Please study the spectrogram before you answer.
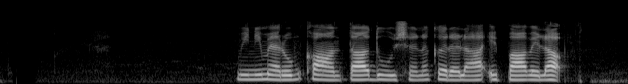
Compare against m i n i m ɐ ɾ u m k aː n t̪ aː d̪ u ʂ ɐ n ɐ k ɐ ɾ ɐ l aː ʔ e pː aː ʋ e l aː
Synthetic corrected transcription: m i n i m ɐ ɾ u m k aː n t̪ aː d̪ uː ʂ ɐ n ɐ k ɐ ɾ ɐ l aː ʔ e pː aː ʋ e l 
